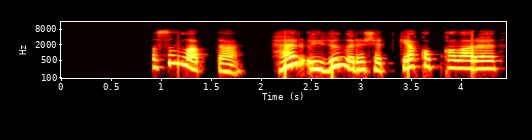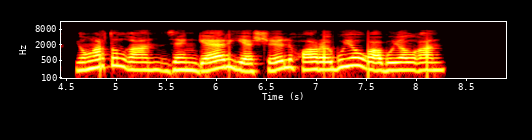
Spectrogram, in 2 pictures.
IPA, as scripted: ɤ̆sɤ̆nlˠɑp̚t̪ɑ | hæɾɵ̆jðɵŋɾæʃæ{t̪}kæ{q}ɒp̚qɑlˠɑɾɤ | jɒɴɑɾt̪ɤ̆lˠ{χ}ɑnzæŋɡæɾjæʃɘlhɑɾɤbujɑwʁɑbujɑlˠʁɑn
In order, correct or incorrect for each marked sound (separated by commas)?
correct, correct, incorrect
